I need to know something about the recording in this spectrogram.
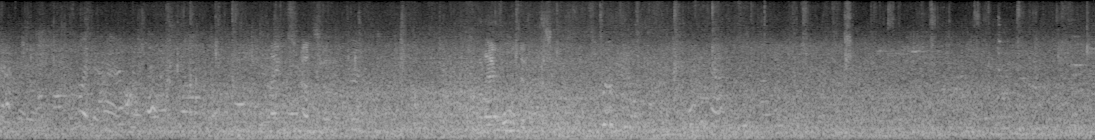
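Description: Footsteps tap on the pavement close by.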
